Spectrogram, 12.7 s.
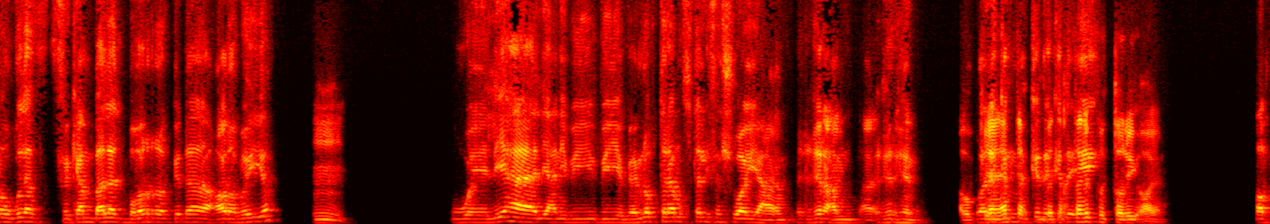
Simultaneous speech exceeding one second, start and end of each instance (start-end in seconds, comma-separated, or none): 9.7-11.1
